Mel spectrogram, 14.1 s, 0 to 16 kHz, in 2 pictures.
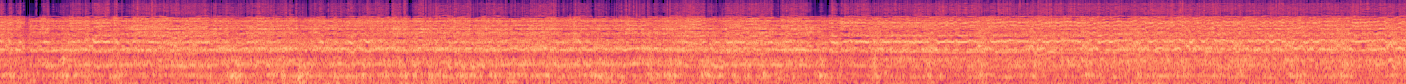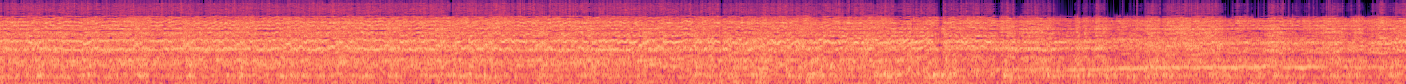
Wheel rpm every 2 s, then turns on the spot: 220, 230, 210, 210, 210, 180, 180.
none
